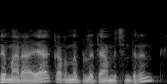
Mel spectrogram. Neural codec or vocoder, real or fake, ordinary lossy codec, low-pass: none; real; none; 5.4 kHz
